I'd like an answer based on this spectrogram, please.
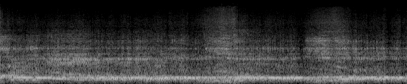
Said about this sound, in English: There we were in an explorer's launch on a mysterious river in deepest adventure land. Distance comes the fierce roar of an African lion.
